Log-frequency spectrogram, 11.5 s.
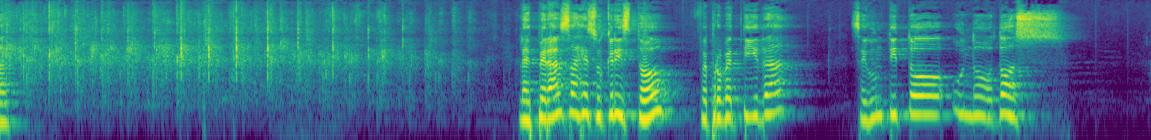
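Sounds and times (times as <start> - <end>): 
audience applause: 0.0 - 5.2
speech: 5.2 - 10.5.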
